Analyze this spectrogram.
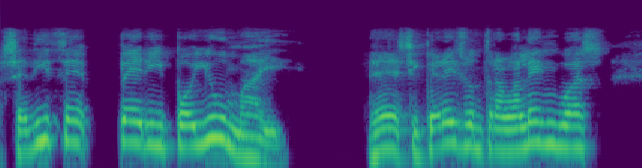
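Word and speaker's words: περιποιέομαι: y es una palabra un poco difícil de pronunciar. Se dice peripoyumai. Eh, si queréis un trabalenguas eh, teológico, soteriológico, aquí lo tenéis, peripoyumai.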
